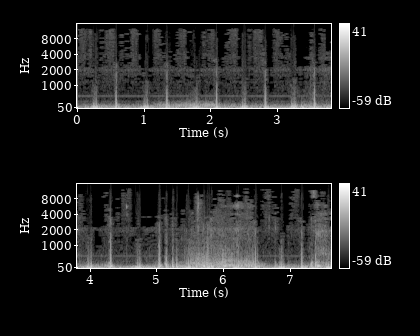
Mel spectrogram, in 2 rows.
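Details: ASMR heartbeat recording: steady dull thumps at about 80 a minute over a low hum, with brief rustling near the end; an ordinary adult heartbeat, normal.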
